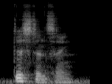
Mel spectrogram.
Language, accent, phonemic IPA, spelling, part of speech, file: English, US, /ˈdɪstənsɪŋ/, distancing, verb / noun, En-us-distancing.ogg
- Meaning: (verb) present participle and gerund of distance; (noun) 1. The process of becoming or making distant 2. Ellipsis of social distancing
